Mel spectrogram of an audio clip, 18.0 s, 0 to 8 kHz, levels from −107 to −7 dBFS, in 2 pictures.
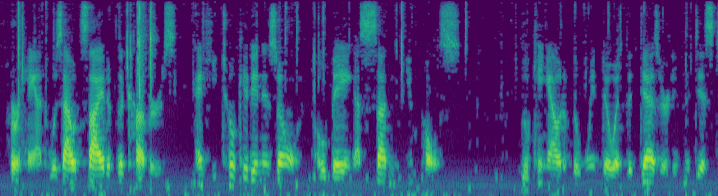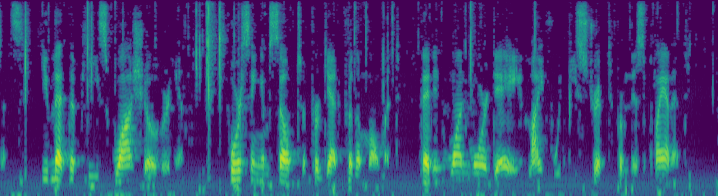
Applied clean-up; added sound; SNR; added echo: classical method spectral subtraction.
